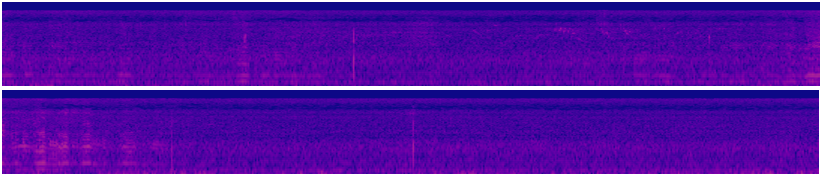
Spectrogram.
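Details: Bumblebee queen (Bombus vosnesenskii) gnawing on wood, giving a continuous low droning buzz with a wavering flare midway, over a rough, crackling scrape of chewing that grows louder toward the end.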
